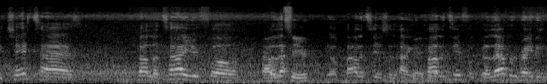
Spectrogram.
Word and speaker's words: Palantir: They say expressed their frustration with Palatine, like you said. Palantir.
